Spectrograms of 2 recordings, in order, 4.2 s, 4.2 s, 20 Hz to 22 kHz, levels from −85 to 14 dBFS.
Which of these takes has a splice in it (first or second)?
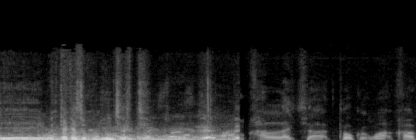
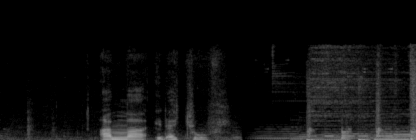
first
